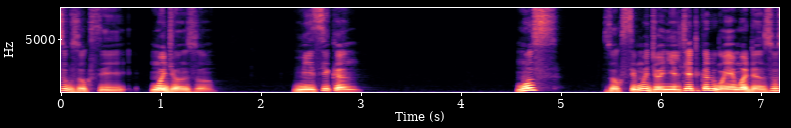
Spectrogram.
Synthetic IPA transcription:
s̬u˦kzo˨ksi˨ | mu˦d͡ʒo˨ns̬u˦ | mi˦si˦kɐ˦n | mu˦s | zo˨ksi˨mu˦d͡ʒo˨nji˨lte˦tkɐ˦lɡo˨ja˦mɐ˨dɐ˨ns̬u˦

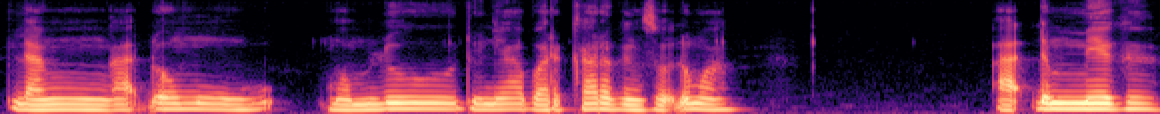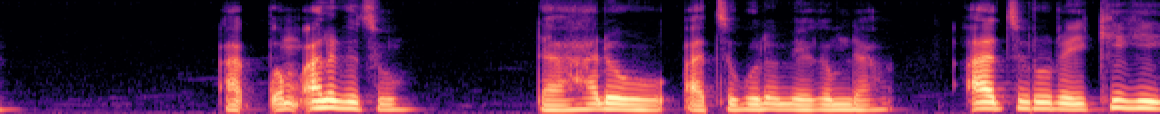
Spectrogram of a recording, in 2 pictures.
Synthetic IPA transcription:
la˨ŋa̰˨ɗo˦mu˦ | ma˨m˨lu˦du˨ni˦ja˦ba˨ɾka˦ɾɡə˨n˨s̬o̰˨ɗu˦ma˨ | a̰˨ɗə˦mːe˦ɡə˦ | a̰˨ɓə̰˨mʔa̰˦lɡə˨t͡su˨ | d̥a˨ɦa˦lo˦˨a̰˨t͡su˨ɡu˦lo˦me˨ɡə˦mda˨ | a̰˨t͡su˦ɾo˦˨do˨i˨ki˦ɡi˦

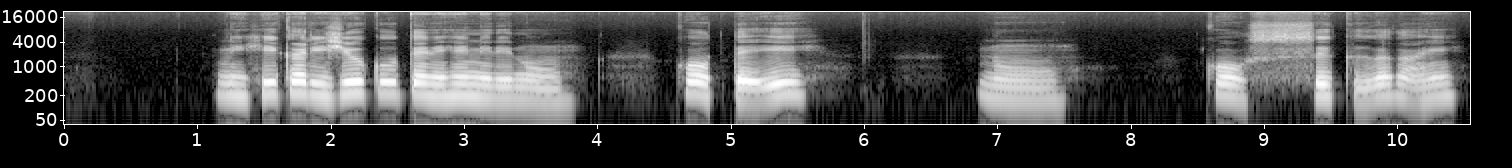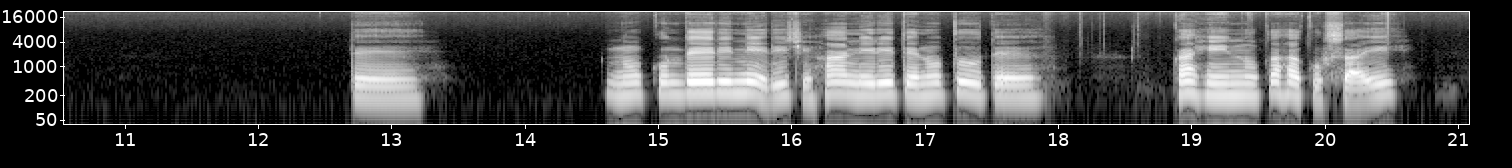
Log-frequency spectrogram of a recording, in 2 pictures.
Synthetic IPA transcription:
nĩ˧hi˦ka˦ɾi˧ʒu˦ku˧t̪e˧nĩ˧ɦi˧nĩ˧ɾi˧nũː˨ | kʰo˦˧t̪e˨i˦ | nũː˨ | kʰo˦˨sɨ˧kɨ˨ka˦kã˧ʔã˧hĩ˦ | t̪e˧ | nũ˦ku˧nd̪e˦ɾi˧nĩ˦ʔɾi˧t͡ʃi˧ha˦˧nĩ˧ɾi˦t̪e˧nũ˦t̪u˦˧t̪e˧ | ka˦ɦi˧nũ˧ka˦ɦa˧ku˧sa˨ʔi˦

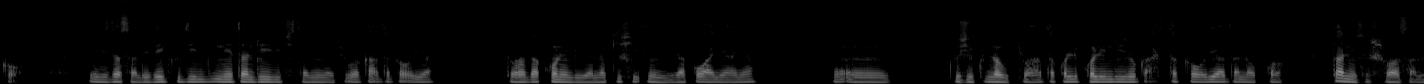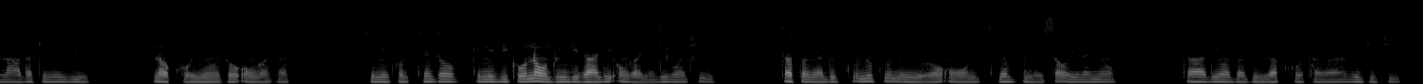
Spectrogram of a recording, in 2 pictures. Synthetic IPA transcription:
ko̰˧˨ | βi˧t͡ʃi˧t̪̬a˧sa˨nɾi˧ðe˦˧ku˧t̪̬i˧nĩ˧˦˧t̪a˧ndi˦βi˧t͡ʃi̥˧t̪a˧nĩ˧a˧t͡ʃi˧kʷa˦kã̰˧˦ʔã̰˧t̪a˧ka̰˧o̰˧ði˦a˦ | t̪a˧a˧d̪a˧kʰo˦nĩ˧nɾi˨ɲa˨nã˧ki˧ʃi˧ʔi˧nĩ˨ða˧ko˦a˧ɲã˧ɲã˦ | ũ˧˨ʔũ˧ | ki˧ʃi˧nã˧u˧t̪ʲu˧˨a˨t̪a˧kʷa˦˧li˧kʷa˦li˧ndi˧ʐo˦kã˨ʔã˧i̥˧t̪a˧kʰa˦o˧ðja˦t̪̬a˧nã˧kʷa˧ | t̪a˦nĩ˧sa˨ʂo˧a˧sa˨˧nãː˧˦t̪̬a˧ki˧nĩ˧βi˦˧ | nã˦˧˨kʰo˨˧ɲõː˧ʐo˦ʔo̰˧ŋɡa˨t̪a˧ | kʰi˧nĩ˧ko˧nt̪ʰe˦nt̪̬o˦ki˧nĩ˧βi˧ko˧nã˦õ˧nɾi˧nɾi˧ða˧nɾi˦ʔo˦ŋɡa˨ɲã˨ði˦kʷã˧t͡ʃi˧ | t̪a˦t̪o˧ɲã˨˧ndu˧ku˧ndu˦kṵ˧nũ˧ju˧˨e˨õ˦ʔõ˧t̪je˦mpo˧nĩ˨˧sa˦ʔo̰˧ði˧nã˧ɲõ˦˧ | t̪a˧ði˧kʷã˧t̪̬a˧βiː˧˨ɣa˦kʰo˧t̪ʰa˧ða˧βi˦t͡ʃi˧t͡ʃi˧

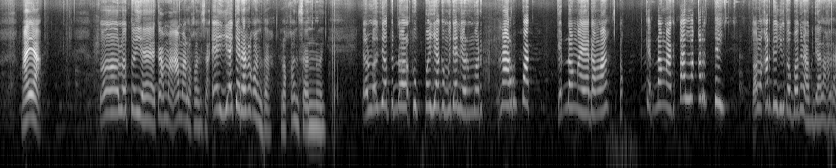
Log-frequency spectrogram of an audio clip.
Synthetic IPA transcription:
ŋa˨ja˨ | to˦lo˦to˦je˨ka˦maː˨˦ma˨lo˨kɔ˦n˨sa̰˨ʔe˦je˦t͡ʃe˦ɾe˦ɾo˦kɔ˨n˨sa˨lo˨ko˦nsa˨no˦˨j | e˨lo˦si˦o˦ki˦do˦ki˦po˦ja˦ki˨mu˦d͡ʒa˦ne˨ɾu˦mo˦ɾ | na˦˨ɾu˦kʷa˦k̚ | kːɪ˦do˦ŋa˨ja˨do˨ŋa˦˨ | ki˦do˦ŋa˨kta˦la˦ka˦ɾte˦i˦˨ | to˦la˦ka˦ɾte˦d͡ʒi˦ki˦to˦ba˦ki˦la˨ku˦d͡ʒa˨˦la˦ka˦ɾa˨

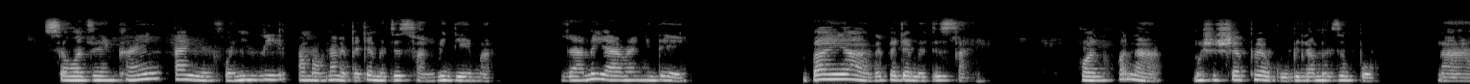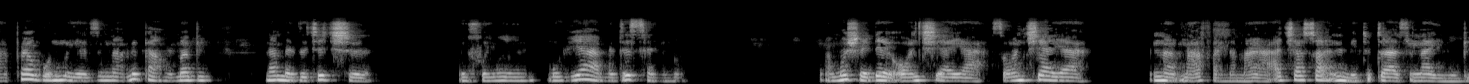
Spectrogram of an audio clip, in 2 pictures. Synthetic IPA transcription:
sɛ˨wɔ˨d͡zɪ̃˨ŋ˨kʰã˦na˦jɛ˨m̩˨fɔ˨ɲĩ˦mbi˦a˨mã˨m˦nã˦mɪ̃˨pʰɛ˨dɛ˦mɪ̃˨d͡zɪ˦sã˨n˨mɪ̃˦de˦mã˨ | d͡za˨mɪ̃˦jɛ˨a˨ɾã˦ɲɪ̃˦dɪ˦˨ | bã˦na˦mɪ̃˦pʰɛ˨dɪ˦ɛ˦mɪ̃˨d͡zɪ˦sã˨n | hɔ̃˨nhɔ˦nã˨ | mʊ̃˦ɕᶣɪ˦ɕᶣɛ˦pʰɛ˦˨ɡʊ˨bi˦nã˦mɪ̃˦d͡zɪ˦bɔ˨ | nã˨pʰɛ˦ɡʊ˨nʊ̃˦mʊ̃˨jɛ˨d͡zɪ˦nã˦˨mɪ̃˦pʰa˨ɦʊ̃˨mã˦bi˦ | nã˦mɪ̃˨d͡zɪ˨t͡ɕʰɪ˦t͡ɕʰɪ˨ | m̩˨fo˨ɲĩ˦n˦mʊ̃˨ɥi˦a˦˨mɪ̃˨d͡zɪ˦sɛ̃˨n˨nʊ̃˦ | nã̰˨mʊ̃˦ɕᶣɛ˨dɛ˦ɔ̃˨ɲ̩˦t͡ɕʰɪ˦a˨jɛ˨a˨sɛ˨ɔ̃˦ɲ̩˦t͡ɕʰɪ˦a˨jɛ˦a˨˦ | nã˨mãː˨˦fã˨nã˨mãː˨˦a˨a̰˦t͡ɕʰɪ˦a˦sʊ˦a̰˨nɪ̃˦mɪ̃˨tʰu˦tʰa˨sɪ˦nã˦˨jɛ˨mʊ̃˨bi˦

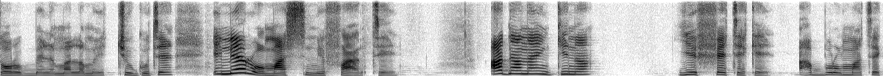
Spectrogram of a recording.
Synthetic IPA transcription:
ɔ˨ɾu˨be˨le˨ma˨la˨ma˨t͡ʃo˨ɡo˨te˦e˦m˦e˦ɾo˨ma˦si˦me˨fa˨n̩˨tʰe˨ | a˦da˦na˦ŋ̩˦ɡi˦na˦ | je˦fe˦te˨kɛ˨ | a˨bu˦ɾo˦ma˦te˦

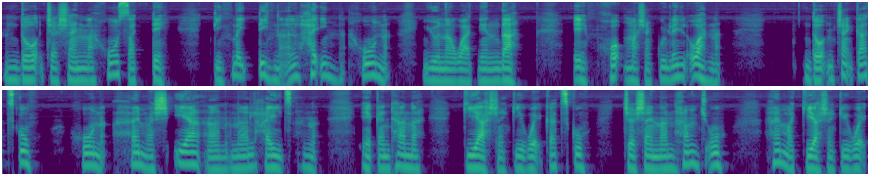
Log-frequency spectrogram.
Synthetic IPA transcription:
nd̪oː˨ʔt͡ʃa˨ʔʃə̃˨nã˧huː˦sa˧t̪ʲe˨ | t̪i˨n̥d̪ə˦t̪i˦nã̰˨ʔlhə˦ʔnã̰˨ʔhuː˦nã̰˨ʔjuː˧nã˧waː˨t̪ʲe˧˨nd̪a˧ | e˨mho˧ʔmã˧ʃẽ˨kʷi˧lə˦jlʔwa˦nã̰˨ʔ | nd̪o˨ʔnt͡ʃẽ˦ʔka˦t͡sku˦ | huː˦nã̰˨ʔhə̃˦mã˧˨ʃʔjaː˦ʔã˨nã˨ʔnã˧lhə˧jt͡sʔã˧nã˨ʔe˨ka˧ntʲɦa˦nã˧ | kja˨ʃã˨ki˧we˨ʔka˦t͡sku˧ | t͡ʃa˧ʔʃə̃˧nã˧nhə̃˦ŋt͡ʃʔuː˦ | hə̃˦mã˨kja˨ʃẽ˨ki˧we˨ʔ

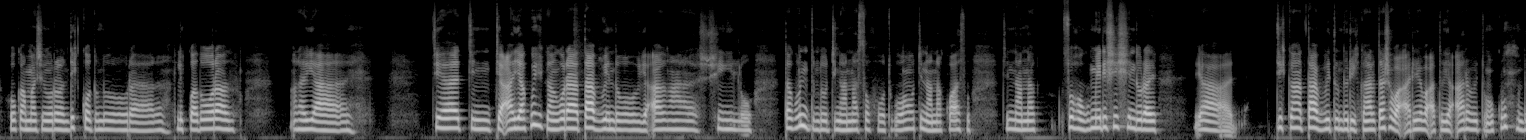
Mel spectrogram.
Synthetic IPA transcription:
ko˧˦ka˧mã˧ʃĩ˧õ˧ɾo˧nd̪i˦ko˧t̪u˧nd̪u˧ɾa˧li˧kʷa˧ðo˦ɾa˧ | ɾa˧ja˧˨ | t̪i˧˦a˦t̪i˧t̪ʲja˨ʔa˧ja˧kʷi˦i˧kã˧˨ŋɡo˦ɾa˧t̪a˦βi˧nd̪u˧ja˧ʔa˧kã˧ʃĩ˦˧lo˨ | t̪a˧k̬u˦nĩ˧t̪u˧nd̪u˧t̪i˧nã˧nã˧so˧ho˧t̪u˧ku˧a˦u˦t̪ʲi˧nã˨˧nã˧kʷa˦ʔsu˧ | t̪i˧nã˧nã˧ | so˧ɦo˧ku˧mĩː˦ɾi˦ʃi˦ʃi˧nd̪u˧ɾa˧ | ja˧˨ | t̪i˧kã˦˧t̪a˦βi˧t̪u˧nd̪u˧ɾi˧kã˧ɾa˧t̪a˦ʃa˧βa̰˨ʔa̰˧ɾi˦a˧βa̰˨˧a̰˧t̪u˧ja˧ʔa˦ɾa˧βi˧t̪ũ˧˨ũ˧kũ˦hũ˧nd̪u˧

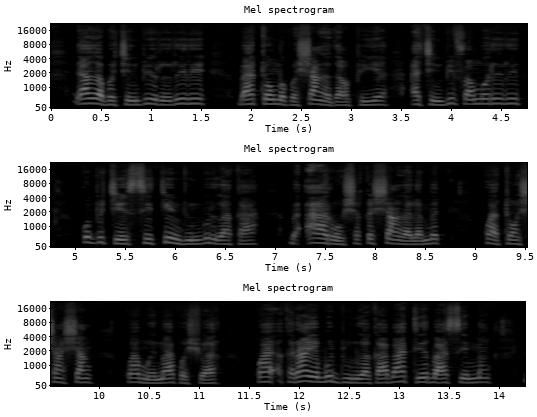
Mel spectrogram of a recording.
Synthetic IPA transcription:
ɗa˦ŋɡa˨pa˨t͡ʃi˨nbi˦˨ɾi˨ɾi˦ɾi˦ | ɓa˦to˦ŋba˧po˨ʃa˦ŋɡa˨ɡa˨kpi˨je˧a˨t͡ʃi˨nbi˦fa˦mo˦ɾi˦ɾi˦t̚ | ko˦bɨ˦t͡ʃe˨si˧tki˦˨n̩˨du˨nbu˦ɾɡa˨ka˨˦ | ɓa˨ʔa˦˨ɾo˨ʃi˧˦kːɨ˦ʃa˦ŋɡa˨la˨me˦t̚ | ko˦a˨to˧ŋʃa˦ŋʃa˦ŋ | ko˦a˦me˨nma˦po˨ʃwa˨˦ɾ | kka˨ɾa˦ŋje˧bu˦du˨nɡa˨ka˨ɓa˦te˨˦ɾɓa˧se˧ma˦ŋ

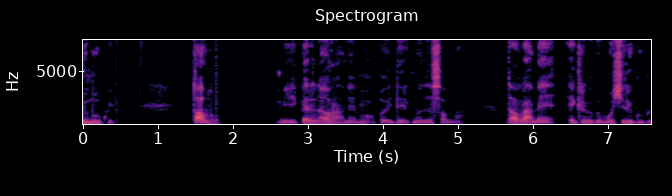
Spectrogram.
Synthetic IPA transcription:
o˦mo˦kʷḛ˨ | to̰˦bṵ˨ | mi˨˦k͡pe˦ɾe˦n˦o˦vɾa˨me˨mo˨o˦i˦de˦ɾi˦km˦o˦de˦so˨bna˨ | do˨˦vɾa˨me˦˨e˦k̬ɾe˨be˦ɡo˨mo˦t͡ʃi˦ɾe˦ɡʷu˦ɡe˨

